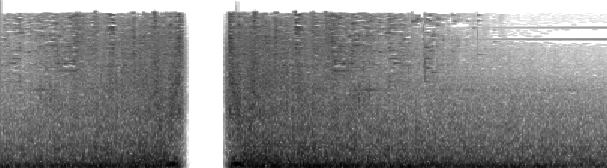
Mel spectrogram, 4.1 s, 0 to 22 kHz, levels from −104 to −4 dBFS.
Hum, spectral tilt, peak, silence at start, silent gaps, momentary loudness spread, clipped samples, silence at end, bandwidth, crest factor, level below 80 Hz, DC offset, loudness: none; -5 dB/octave; 0 dBFS; 0 s; 1.26-1.39 s; 9 LU; under 0.1%; 0 s; 17 kHz; 14 dB; -16 dBFS; under 0.1%; -15 LUFS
